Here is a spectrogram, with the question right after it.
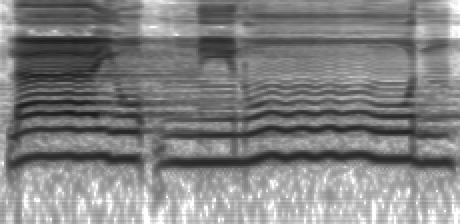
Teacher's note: মাদের হরফের পরের হরফে ওয়াকফ করলে 3 আলিফ পরিমাণ লম্বা করে টেনে পড়তে হবে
